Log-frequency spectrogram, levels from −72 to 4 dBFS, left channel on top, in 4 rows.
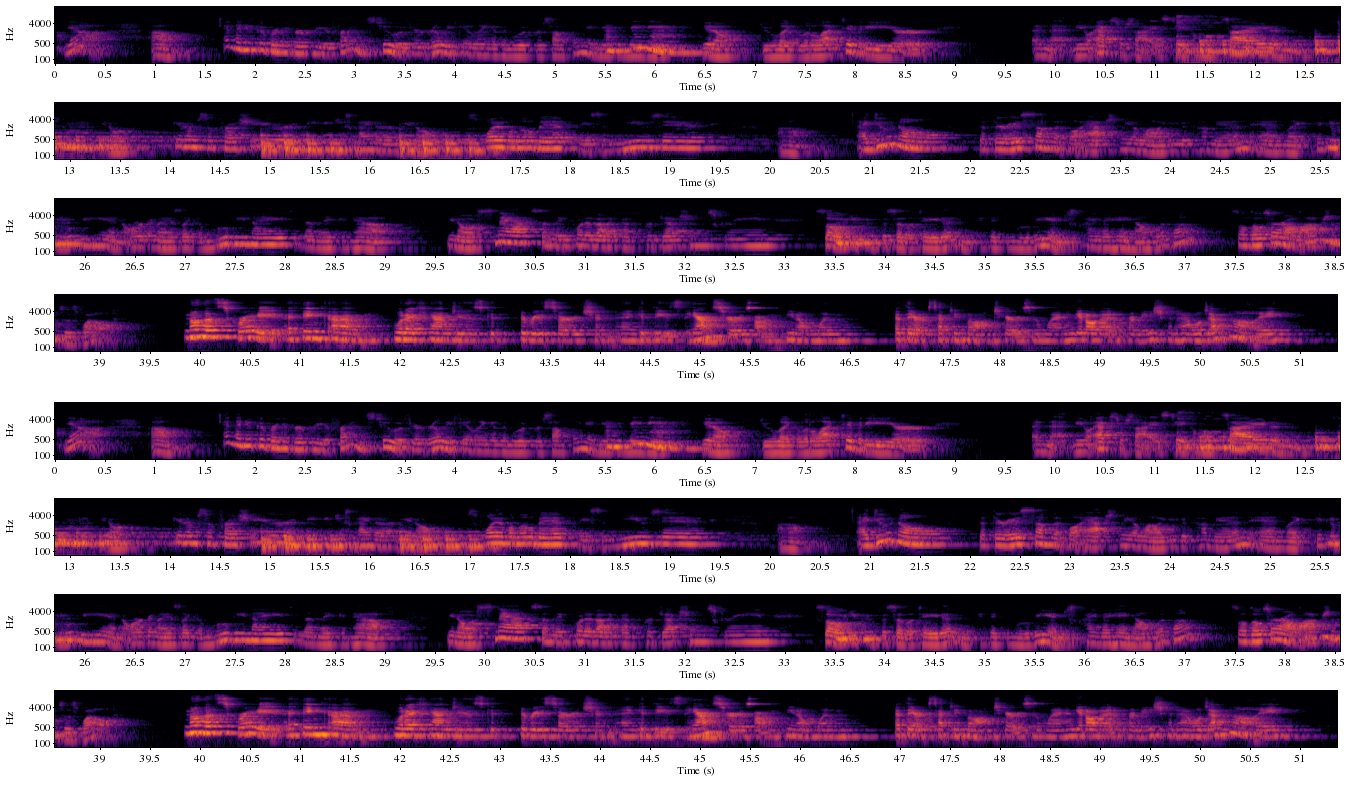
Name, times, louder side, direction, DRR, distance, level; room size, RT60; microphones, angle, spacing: voice 1, 0.1-1.2 1.7-6.1 6.5-6.7 7.0-9.0 9.8-12.5 13.3-13.7 14.0-16.7 17.0-19.3 19.6-19.8 20.1-20.4 20.9-21.7 22.1-29.3 29.6-37.1 37.5-39.1 44.9-45.2, right 1 dB, 20° right, 2 dB, 0.4 m, -34 dB
voice 2, 5.5-6.4 12.6-13.2 25.5-25.9 33.5-33.8 38.4-38.6 39.8-46.5 46.9-50.8, equal, 10° left, 2 dB, 0.7 m, -28 dB
sound 1, 11.2-19.1, equal, 85° left, 0.8 m, -35 dB
8.6 x 5.7 x 2.6 m, 0.94 s
head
